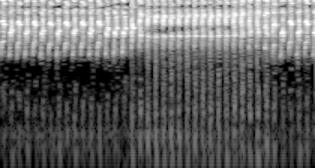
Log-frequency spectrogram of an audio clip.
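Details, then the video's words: Lovebird in gacor, non-stop singing form, used as a lure to prompt other birds to sing: rapid, high, buzzy chattering notes about five per second, running continuously and steadily with slight rises and falls in pitch. "Suara Burung Love bird gacor cocok untuk pancingan"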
